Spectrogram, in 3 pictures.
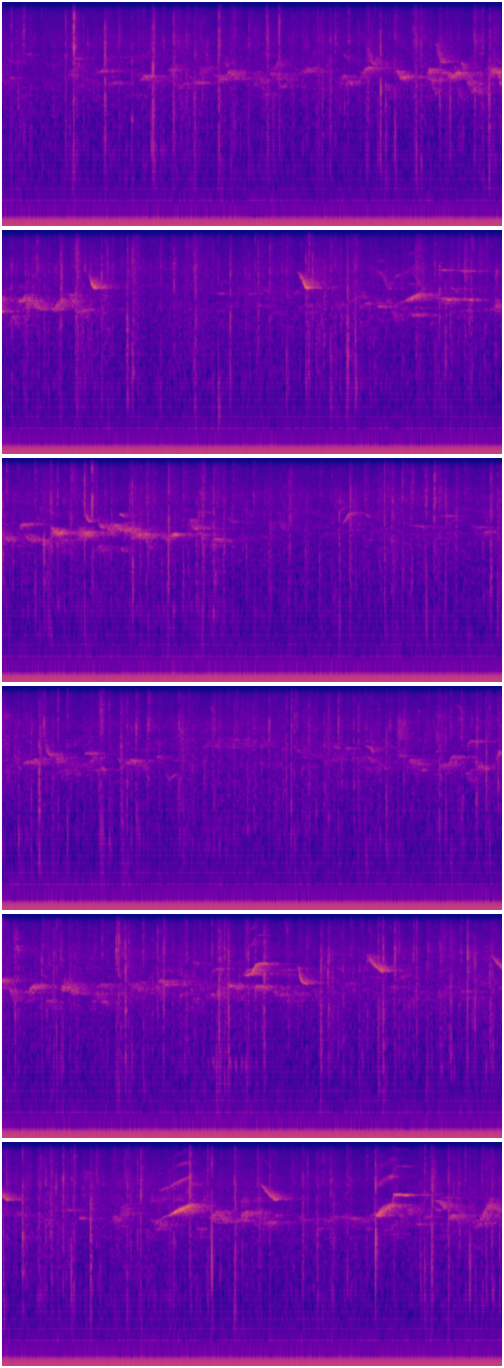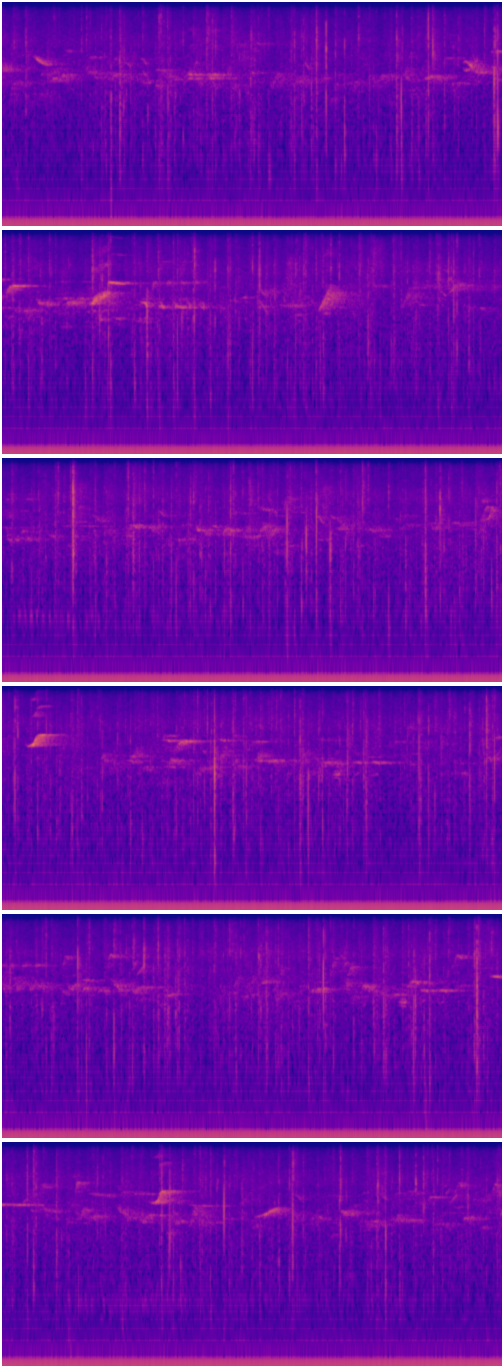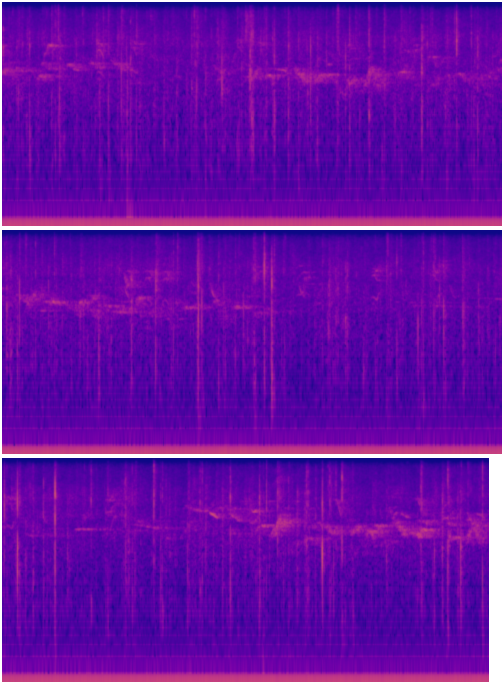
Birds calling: Red-billed Leiothrix (Leiothrix lutea), Apapane (Himatione sanguinea), Iiwi (Drepanis coccinea), Hawaii Amakihi (Chlorodrepanis virens)

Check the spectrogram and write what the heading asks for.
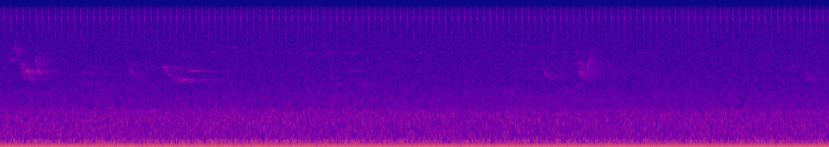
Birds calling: Tufted Titmouse (Baeolophus bicolor), Red-eyed Vireo (Vireo olivaceus)

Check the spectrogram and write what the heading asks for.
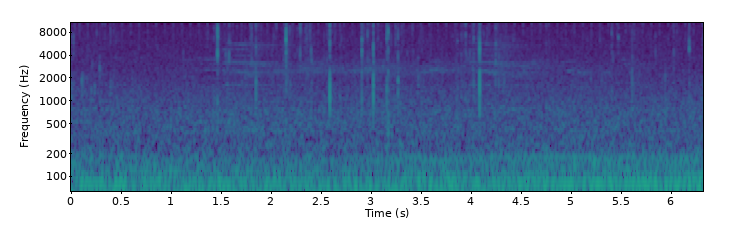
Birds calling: Blue Jay (Cyanocitta cristata), Great Crested Flycatcher (Myiarchus crinitus)

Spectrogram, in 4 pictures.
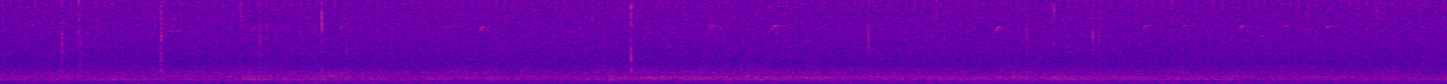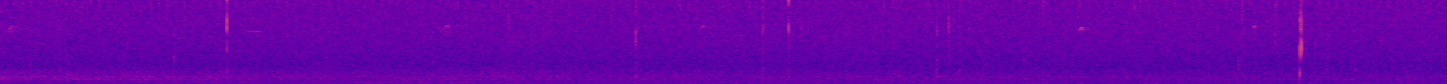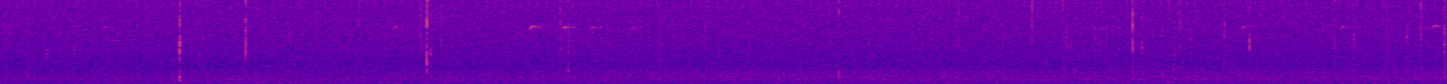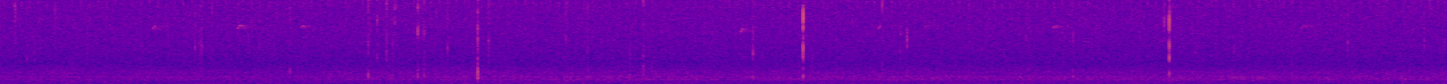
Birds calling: Black-capped Chickadee (Poecile atricapillus)

